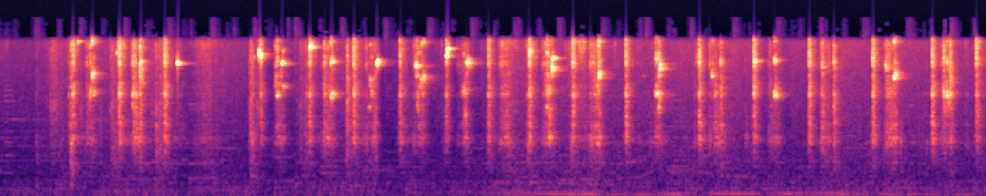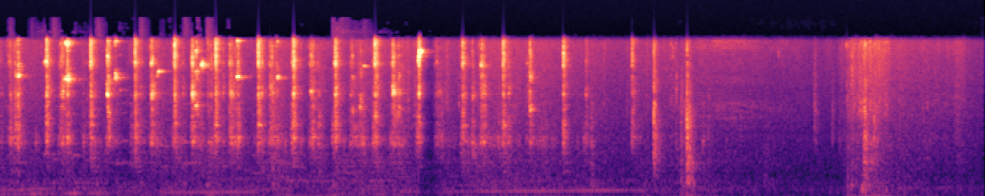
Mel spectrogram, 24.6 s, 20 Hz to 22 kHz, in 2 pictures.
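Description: Horizontal window blind slats rattling and clicking rapidly as they are pulled and straightened by hand. The clatter dies down about 21 seconds in, with one more short rattle near the end.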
